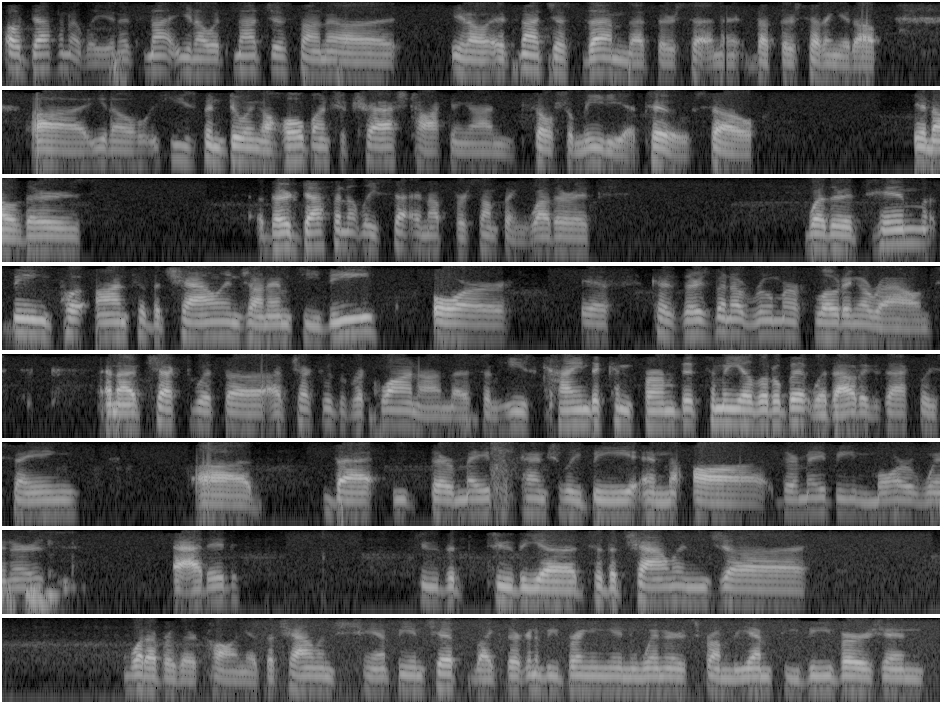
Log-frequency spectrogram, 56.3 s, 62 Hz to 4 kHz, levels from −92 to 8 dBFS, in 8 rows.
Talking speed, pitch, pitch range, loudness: 145 wpm, 115 Hz, 105-125 Hz, -31 LUFS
